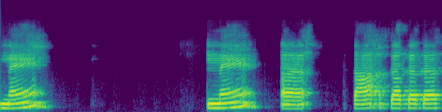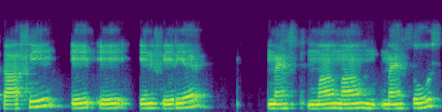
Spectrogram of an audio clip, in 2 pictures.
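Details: Adult who stammers speaking during a voluntary stammering practice circle, partly in his own language; stuttering with part-word repetitions.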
